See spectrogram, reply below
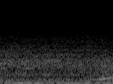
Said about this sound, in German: und wenn ihr jetzt Autos im Hintergrund hört, ist es, äh, wir ein Dachgeschoss, es ist super heiß, deswegen muss man das Fenster aufmachen.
